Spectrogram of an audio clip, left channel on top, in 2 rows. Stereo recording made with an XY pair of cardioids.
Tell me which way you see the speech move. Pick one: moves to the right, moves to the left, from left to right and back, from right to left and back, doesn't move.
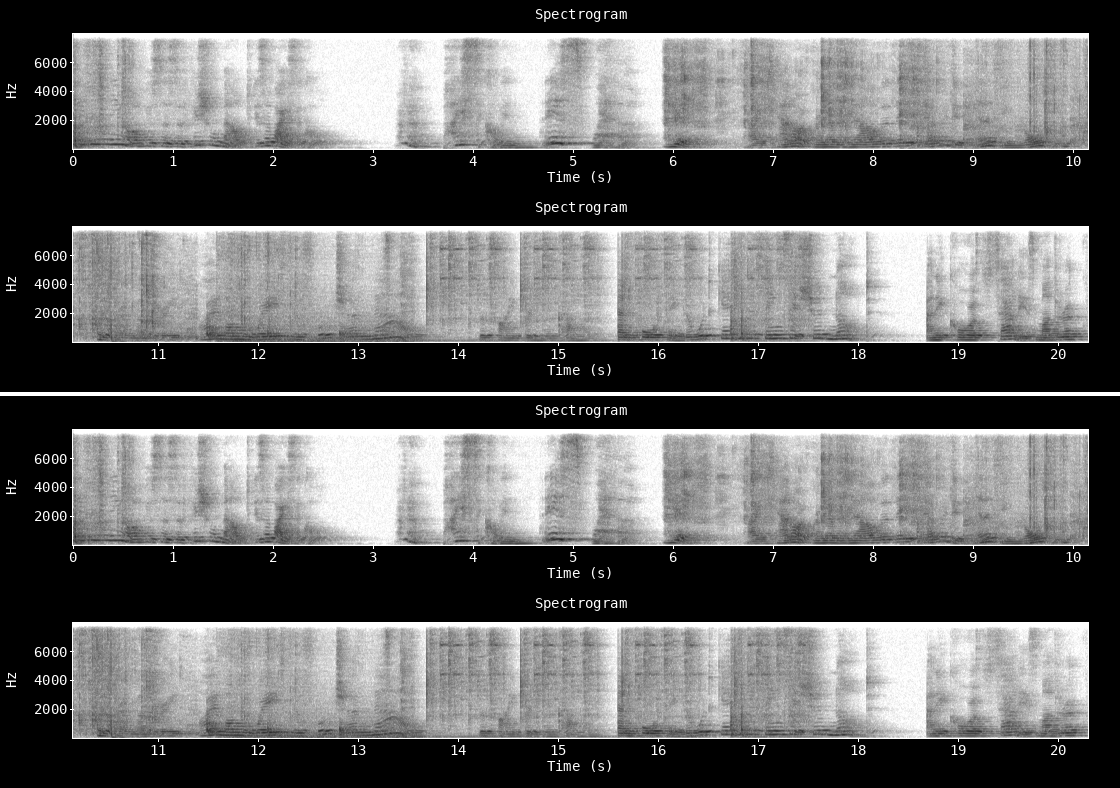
moves to the left.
